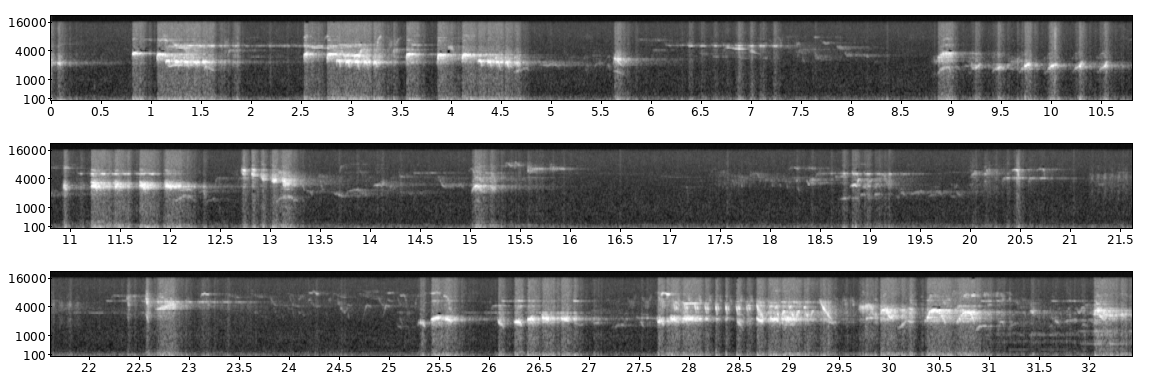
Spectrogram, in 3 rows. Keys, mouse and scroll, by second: 1.0-1.3 scroll down 2, 1.3-3.4 alt+middle drag, 5.1-5.4 scroll up 2, 5.4 Tab, 6.0 click, 6.4-7.8 alt+middle drag, 7.8-8.6 scroll up 3, 8.6 click, 9.1 alt+middle click, 9.4 click, 9.8 click, 10.6 g, 11.6 click, 11.8 z, 12.2 click, 12.4 click, 13.0 z, 16.0 click, 16.6 click, 17.3 g, 19.0 scroll down 1, 19.2 click, 19.5-21.0 alt+middle drag, 21.0-21.3 scroll down 1, 21.3-22.6 alt+middle drag, 22.6 click, 23.0-23.3 scroll up 1, 23.3-24.7 alt+middle drag, 24.7 Tab, 25.1 click, 25.5 click, 25.7 alt+middle click, 26.1 scroll up 2, 27.0 g, 27.8 click, 28.2-30.4 alt+middle drag, 30.4 g, 31.7 ctrl+z, 32.1 click.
